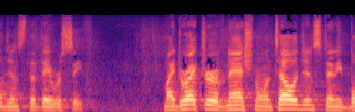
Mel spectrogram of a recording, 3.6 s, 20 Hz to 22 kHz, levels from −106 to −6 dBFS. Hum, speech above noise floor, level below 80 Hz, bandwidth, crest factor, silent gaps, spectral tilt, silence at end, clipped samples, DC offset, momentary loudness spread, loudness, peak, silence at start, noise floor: none; 33 dB; -62 dBFS; 12.5 kHz; 18 dB; none; -4.5 dB/octave; 0 s; under 0.1%; under 0.1%; 12 LU; -19 LUFS; -2 dBFS; 0 s; -53 dBFS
